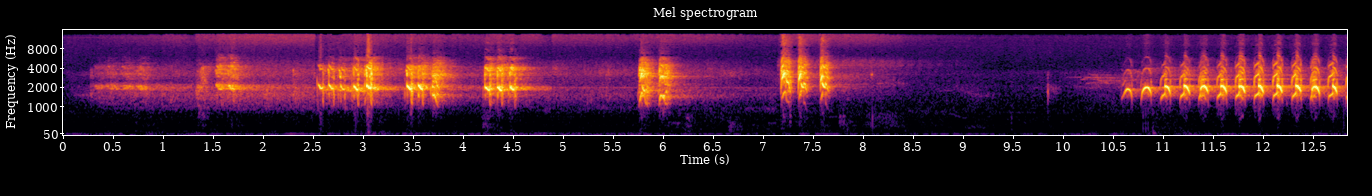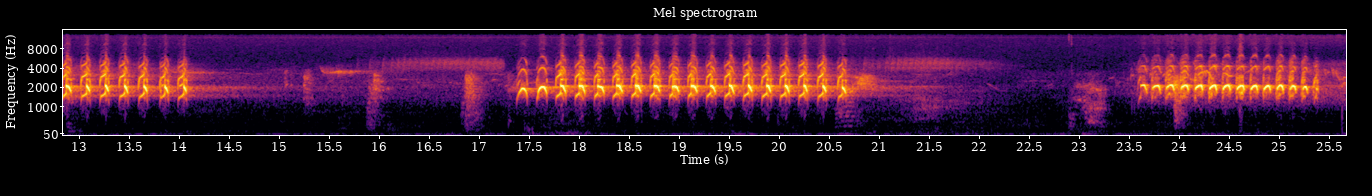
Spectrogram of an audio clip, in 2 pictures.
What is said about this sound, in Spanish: Bueno, un canto. ¿Pájaro grande o pequeño? Se escucha desde lejos, ¿eh? Sí, es muy sonoro, muy llamativo. Mm, la, manera más fácil de localizar este pájaro de tamaño mediano. Es el segundo más grande de los pájaros carpinteros que tenemos en Asturias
